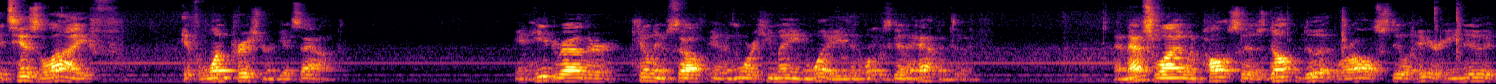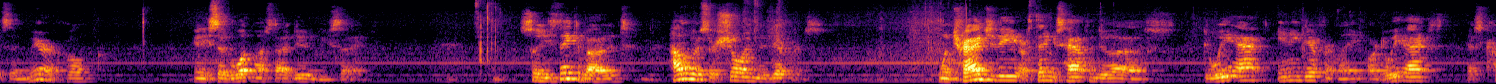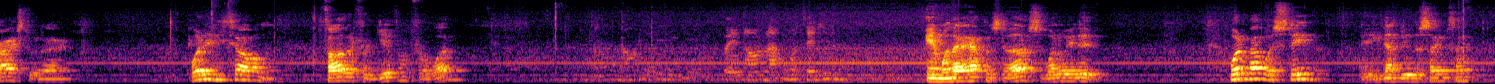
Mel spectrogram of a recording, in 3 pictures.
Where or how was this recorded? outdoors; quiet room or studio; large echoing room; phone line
large echoing room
